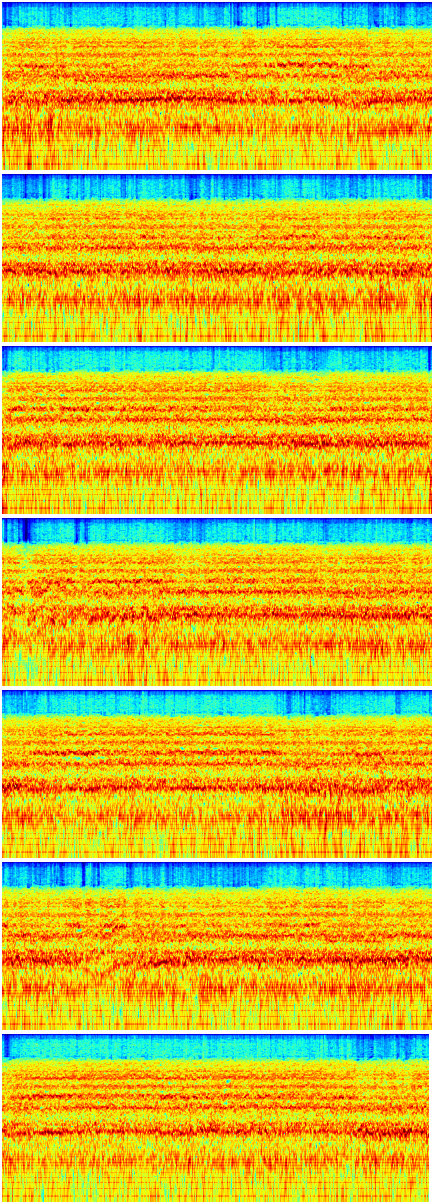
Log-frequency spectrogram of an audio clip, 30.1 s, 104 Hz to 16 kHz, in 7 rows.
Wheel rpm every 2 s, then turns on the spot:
210, 220, 230, 230, 230, 230, 190, 230, 220, 230, 220, 210, 220, 230, 230.
none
